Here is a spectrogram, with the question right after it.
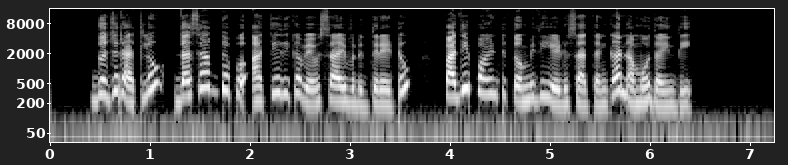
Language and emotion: Telugu, neutral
